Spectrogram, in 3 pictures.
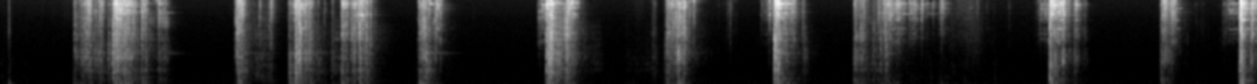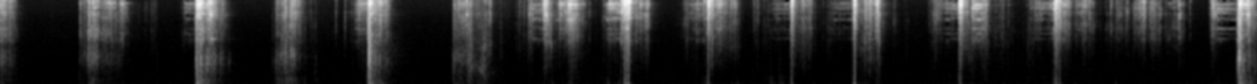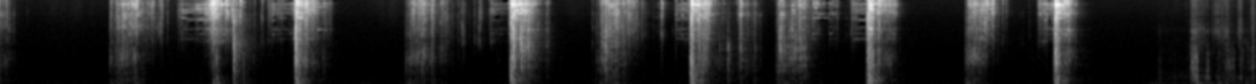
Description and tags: metal keys
A bunch of keys, with some big iron ones included, being grabbed and thrown on a counter. First plain counter and then with a newspaper in between.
